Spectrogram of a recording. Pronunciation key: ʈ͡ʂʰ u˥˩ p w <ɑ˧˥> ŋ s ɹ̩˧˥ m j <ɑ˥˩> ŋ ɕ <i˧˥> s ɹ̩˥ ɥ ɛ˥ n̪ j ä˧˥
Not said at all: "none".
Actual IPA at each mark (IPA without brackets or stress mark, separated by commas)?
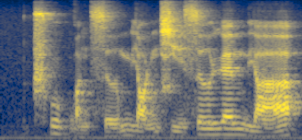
ɑ˩, ɑ˧˥, i˧˥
